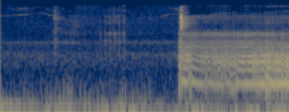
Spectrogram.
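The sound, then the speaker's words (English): A cat purrs with a low, steady rhythmic rumble, then a louder, raspier sound cuts in for the final second. No one speaks. “How you feeling, kitty co-host?”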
